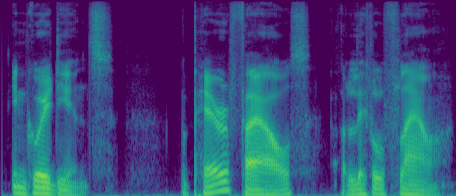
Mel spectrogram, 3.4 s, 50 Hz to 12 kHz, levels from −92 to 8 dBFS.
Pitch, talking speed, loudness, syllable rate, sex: 90 Hz, 125 wpm, -20 LUFS, 4.3 syllables/s, male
